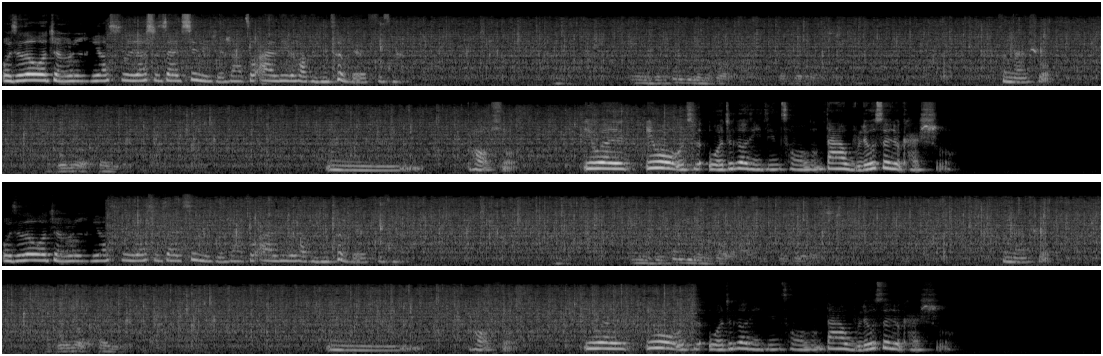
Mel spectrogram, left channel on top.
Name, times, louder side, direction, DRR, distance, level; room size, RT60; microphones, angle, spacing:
voice 1, 0.0-4.1 10.0-10.5 14.2-15.2 15.6-16.2 16.8-20.5, left 5 dB, 45° left, 0.4 m, -28 dB
sound 1, 1.0-17.9, right 2 dB, 10° right, 0.5 m, -37 dB
voice 2, 5.5-5.8 6.3-8.6 9.0-9.3 11.4-12.7, right 1 dB, 80° right, 2.3 m, -42 dB
8.5 x 7.5 x 3.0 m
head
